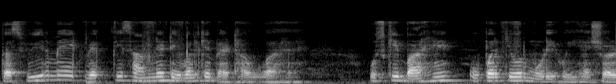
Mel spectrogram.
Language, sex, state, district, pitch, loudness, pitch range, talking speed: Hindi, male, Chhattisgarh, Sukma, 150 Hz, -20 LUFS, 115-180 Hz, 195 wpm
